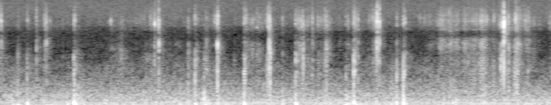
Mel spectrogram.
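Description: A folded white polyethylene foam packing sheet is tapped and scratched with long nails and fingertips. A quiet, steady run of short, crisp clicks and soft scratchy crunches with bright edges sits over a low, constant hum. Each tap dies away almost instantly.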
